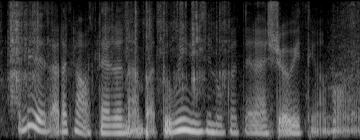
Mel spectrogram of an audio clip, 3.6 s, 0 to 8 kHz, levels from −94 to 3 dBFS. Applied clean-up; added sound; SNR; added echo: none; Mechanisms; 20 dB; none.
